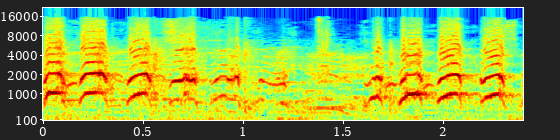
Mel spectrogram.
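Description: Loud, high-pitched laughter in quick repeated bursts, about five a second: one run in the first second, then a short pause, and a second run near the end.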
